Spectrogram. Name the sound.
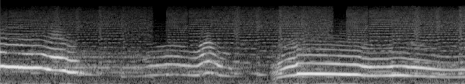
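dog howling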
